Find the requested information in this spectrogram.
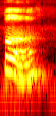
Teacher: both lips upper lip and lower lip they come together and then they make a complete closure and then air is released suddenly with the puff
